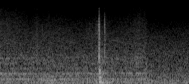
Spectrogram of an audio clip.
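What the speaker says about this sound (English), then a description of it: "Excellent day to get out to the bee yard and just help out the bees get through the winter." Honeybees buzz in a steady, close drone at the hive in a bee yard in Jacksonville, North Carolina, on a warm late-December day, with one brief louder tap or bump midway.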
